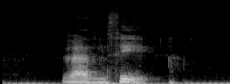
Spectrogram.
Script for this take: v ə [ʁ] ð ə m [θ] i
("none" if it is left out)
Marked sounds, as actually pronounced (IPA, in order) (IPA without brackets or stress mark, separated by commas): ʕ, θ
